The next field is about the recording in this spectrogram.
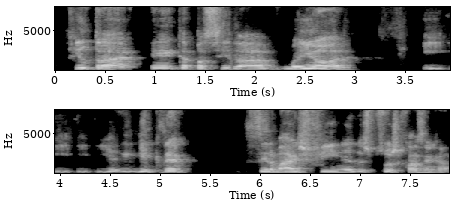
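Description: Very slowly, a man speaks in a fairly high voice with ordinary pitch variation. His loudness swings widely. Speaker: radio presenter. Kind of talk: casual chat. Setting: studio.

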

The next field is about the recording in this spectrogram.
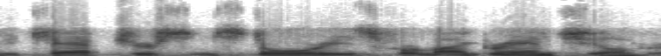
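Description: A man with a Southern US accent, medium in pitch. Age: 60s. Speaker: tree farmer and author. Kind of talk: casual interview. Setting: in a truck on a tree farm.

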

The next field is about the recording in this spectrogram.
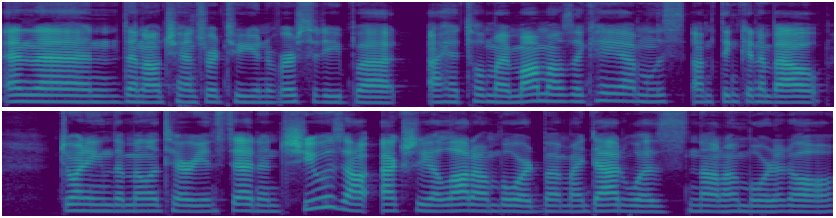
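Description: A woman with an American accent talks at a very fast pace in a medium pitch, her intonation monotone and flat and her loudness very even. The recording is very clean, with a silent background. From New Jersey. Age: 20s. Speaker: Marine Corps veteran. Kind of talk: interview.

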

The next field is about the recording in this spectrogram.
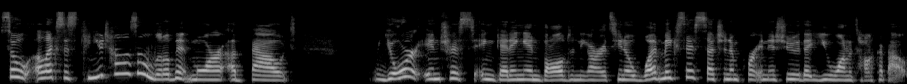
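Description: An ordinary speaking voice from a woman, fairly high in pitch, with ordinary pitch variation, a fairly quick pace and a quiet background. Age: 20s. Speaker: podcast host. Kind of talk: podcast interview.

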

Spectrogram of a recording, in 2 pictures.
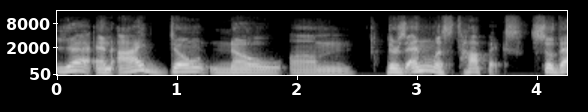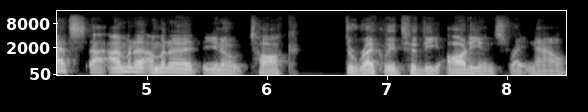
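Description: Over a quiet background, a man with an ordinary speaking voice talks at a fairly slow pace, his medium pitch carrying lively intonation. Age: 20s. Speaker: podcast co-host, assistant to a famous person. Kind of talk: casual chat. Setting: remote video recording.

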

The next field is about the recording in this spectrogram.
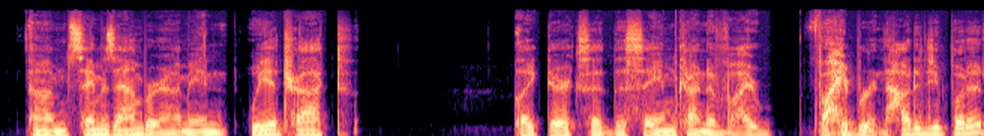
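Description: In a dry, close sound with no echo, a man uses a plain, everyday voice at a medium pitch, keeping a moderate pace, ordinary pitch variation and very even loudness. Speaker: person in recovery from addiction. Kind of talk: testimony.

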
